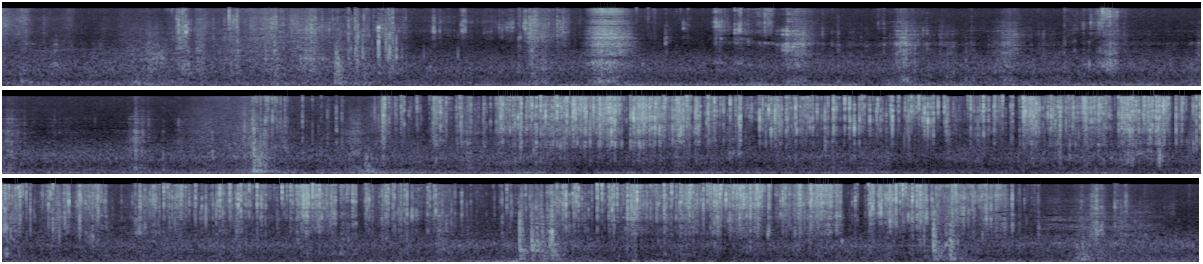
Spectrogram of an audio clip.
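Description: A person chewing crunchy chips: irregular crunches, with a denser stretch of crackling in the middle.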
